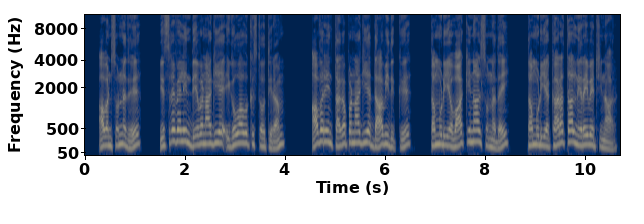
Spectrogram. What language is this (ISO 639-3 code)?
tam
